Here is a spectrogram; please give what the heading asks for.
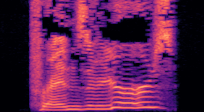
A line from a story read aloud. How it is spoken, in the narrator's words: Dale slurs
